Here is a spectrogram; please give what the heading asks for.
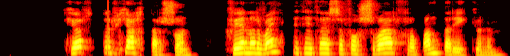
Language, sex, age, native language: Icelandic, female, 50-59, Icelandic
